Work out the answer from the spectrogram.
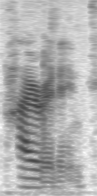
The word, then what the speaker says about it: pirating: okay just for pronunciation make sure you pronounce the long ey sound pirating okay um very good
